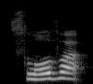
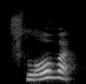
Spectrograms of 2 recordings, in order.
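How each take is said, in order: The two takes are said the same way.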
